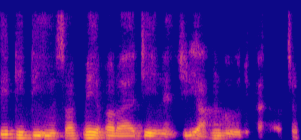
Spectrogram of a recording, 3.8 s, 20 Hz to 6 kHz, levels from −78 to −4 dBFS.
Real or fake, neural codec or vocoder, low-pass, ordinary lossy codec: fake; codec, 24 kHz, 0.9 kbps, DualCodec; 5.4 kHz; none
